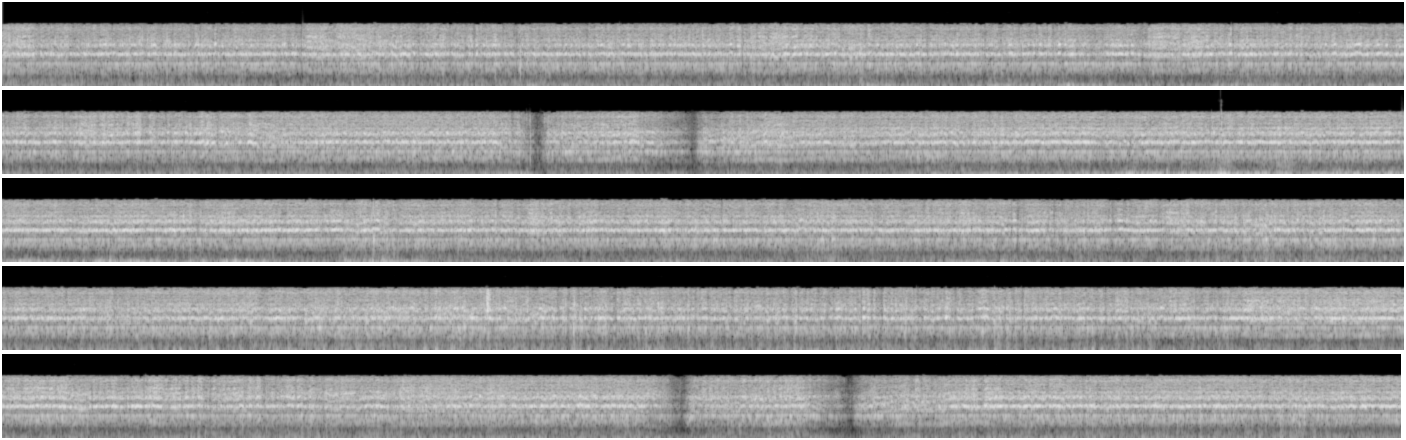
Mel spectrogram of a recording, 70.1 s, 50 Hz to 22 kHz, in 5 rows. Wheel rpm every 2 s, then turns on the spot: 230, 230, 230, 230, 230, 230, 230, 230, 210, 180, 130, 210, 230, 230, 230, 230, 230, 230, 230, 230, 230, 230, 230, 220, 220, 230, 220, 220, 230, 220, 200, 150, 140, 230, 230.
none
